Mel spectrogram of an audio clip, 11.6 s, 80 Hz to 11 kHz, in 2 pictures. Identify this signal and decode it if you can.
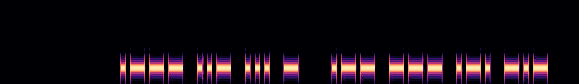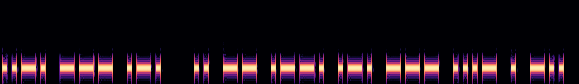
Morse code, heard as a keyed tone, about 25 wpm, 700 Hz. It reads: JUST WORK FOR IMPROVED
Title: Pangram Challenge v2 - 25wpm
